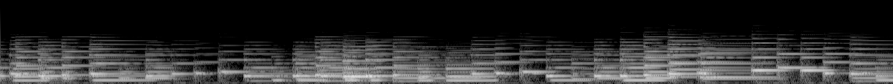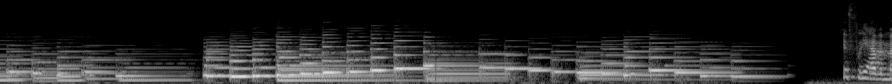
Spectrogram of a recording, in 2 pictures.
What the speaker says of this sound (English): Today we're talking about how to teach the Beethoven Sonatina in G major, the second movement, the Romanze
